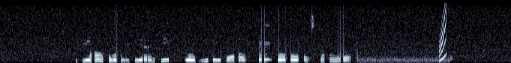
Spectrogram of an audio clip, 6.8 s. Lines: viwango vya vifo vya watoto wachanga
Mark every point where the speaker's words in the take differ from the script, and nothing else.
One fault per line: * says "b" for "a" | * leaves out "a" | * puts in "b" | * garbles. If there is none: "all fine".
all fine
